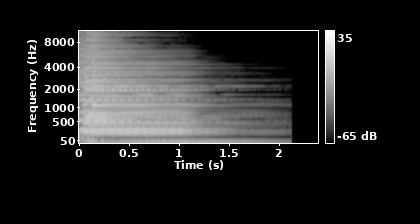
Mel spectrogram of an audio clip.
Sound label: A sharp Diminished 7th Guitar; A#dim7; strummed; 16,18,19,17,17,x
